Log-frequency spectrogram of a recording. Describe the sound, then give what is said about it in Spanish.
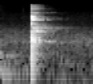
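A single bright clink of beer glasses touching in a toast, sharp, with a shimmering ring that fades quickly into quiet. “Y bueno, pues de todos modos. Salud.”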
